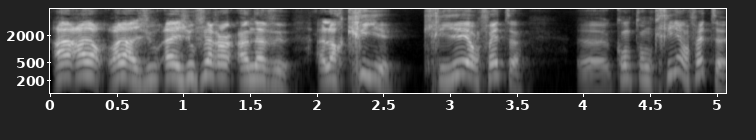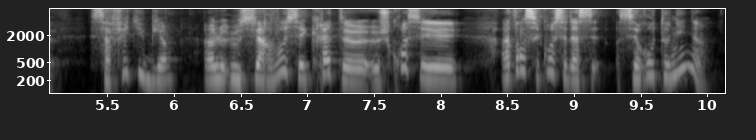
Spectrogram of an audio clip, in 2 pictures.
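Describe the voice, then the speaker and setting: A young man streaming, telling stories in casual slangy chat that swings between loud bursts and quiet mumbling. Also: sits high, lively intonation, brisk.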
